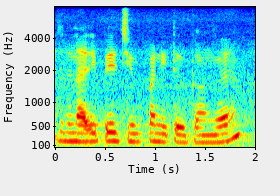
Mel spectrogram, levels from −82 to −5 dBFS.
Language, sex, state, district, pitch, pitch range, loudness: Tamil, female, Tamil Nadu, Chennai, 170 Hz, 155-185 Hz, -16 LUFS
